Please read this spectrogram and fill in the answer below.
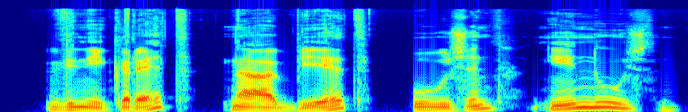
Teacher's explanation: Different endings, in or yen, but they sound the same because they are both unstressed.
